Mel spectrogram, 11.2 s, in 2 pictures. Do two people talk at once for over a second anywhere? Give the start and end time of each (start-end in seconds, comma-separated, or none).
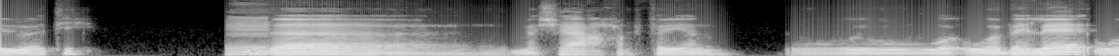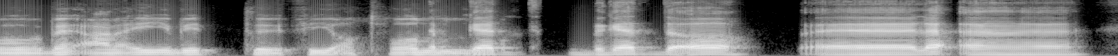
none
